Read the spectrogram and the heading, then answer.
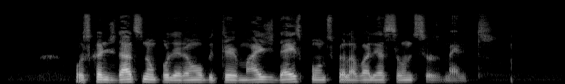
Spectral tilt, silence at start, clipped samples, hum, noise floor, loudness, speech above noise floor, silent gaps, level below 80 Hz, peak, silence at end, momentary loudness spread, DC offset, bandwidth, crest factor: -5.5 dB/octave; 0.75 s; under 0.1%; none; -69 dBFS; -25 LUFS; 44 dB; none; -68 dBFS; -6 dBFS; 0.75 s; 16 LU; under 0.1%; 11.5 kHz; 20 dB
